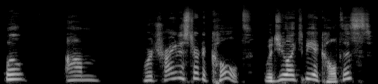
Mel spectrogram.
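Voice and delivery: shyly asking someone to join a cult; timid cult recruiter. Acted.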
